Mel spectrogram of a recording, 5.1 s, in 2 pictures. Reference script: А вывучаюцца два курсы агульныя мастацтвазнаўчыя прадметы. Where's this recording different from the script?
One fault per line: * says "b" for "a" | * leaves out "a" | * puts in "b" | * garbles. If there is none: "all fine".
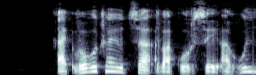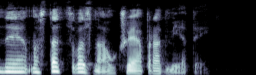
all fine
